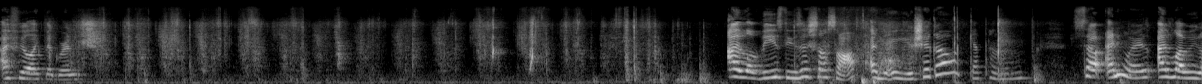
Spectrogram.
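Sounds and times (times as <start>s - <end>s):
slippers shuffling on wooden floor: 8.0s - 9.2s.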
